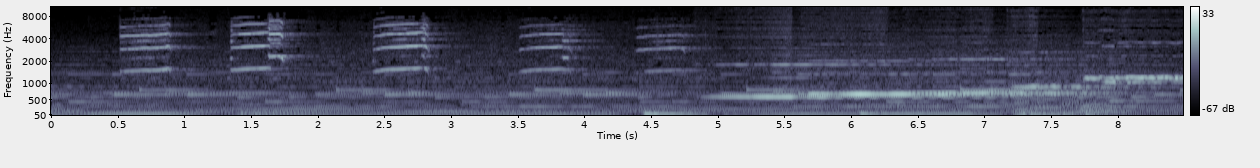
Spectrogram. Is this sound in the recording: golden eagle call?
yes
